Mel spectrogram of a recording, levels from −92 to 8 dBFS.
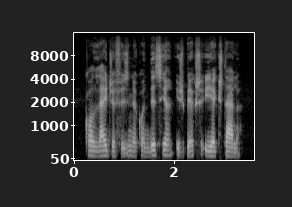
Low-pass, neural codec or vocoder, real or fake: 14.4 kHz; vocoder, 44.1 kHz, 128 mel bands every 256 samples, BigVGAN v2; fake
